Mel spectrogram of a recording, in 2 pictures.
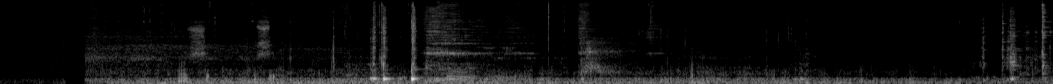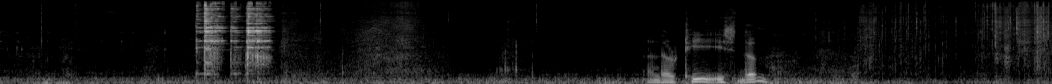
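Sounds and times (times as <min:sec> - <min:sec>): metal cookware clinking: 0:09.8 - 0:10.8, 0:12.5 - 0:13.3
pot and cup clanking together: 0:09.8 - 0:10.8, 0:12.5 - 0:13.3
metal cookware knocking: 0:12.5 - 0:13.3.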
